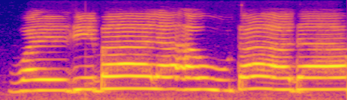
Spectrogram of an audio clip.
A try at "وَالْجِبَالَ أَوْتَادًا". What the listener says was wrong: جیم کے مخرج کو واضح کیجئے، زبان کے درمیان اور اوپر کے تالو کو ملانے سے ادا ہوتا ہے. والجبال، پھر پڑھیے. والجبال اوتادا.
